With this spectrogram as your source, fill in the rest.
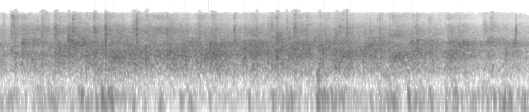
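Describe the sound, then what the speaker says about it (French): An audience applauds at a televised French sports discussion, with a continuous, even wash of clapping throughout at moderate loudness. "Je vous demande donc d'applaudir Philippe Vinogradov"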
